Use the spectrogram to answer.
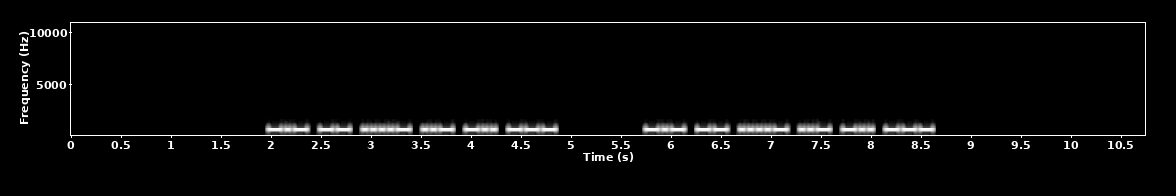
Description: Morse code, heard as a keyed tone, about 28 wpm, 700 Hz. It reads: KM4UDO KM4UDO
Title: USA Call Signs - 6 Characters - Repeated 2x - 28wpm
